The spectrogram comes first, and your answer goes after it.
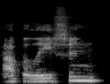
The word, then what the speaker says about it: Appalachia: So, if I threw an apple at you, that's how they say it. It's Appalachian. If it's Appalachia, then we know they're from like New York or something.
